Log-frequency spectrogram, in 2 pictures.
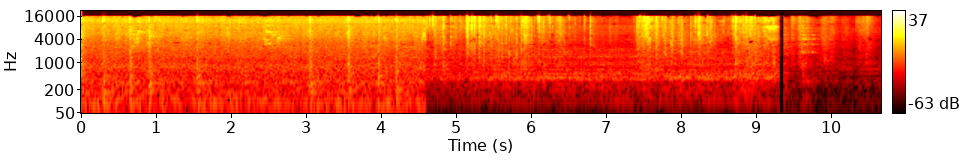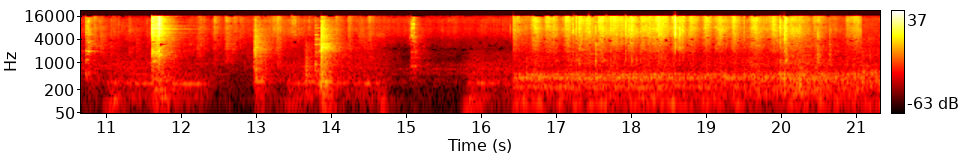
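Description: Rain falling steadily on wet pavement for the first several seconds. Then clinks and knocks of a stainless steel pot's glass lid being handled on a gas stove, followed by a steady hiss.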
